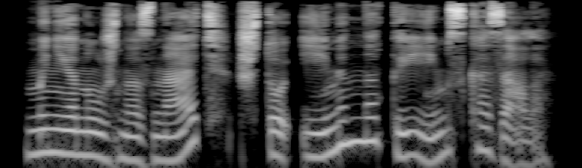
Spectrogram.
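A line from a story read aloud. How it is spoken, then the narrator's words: Calm insistent man. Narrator (Russian): спокойно, но настойчиво повторил мужчина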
